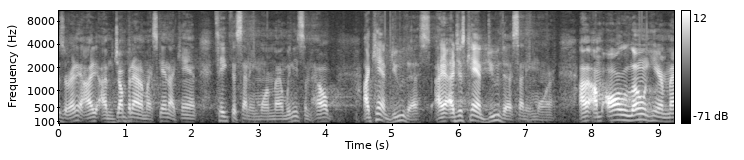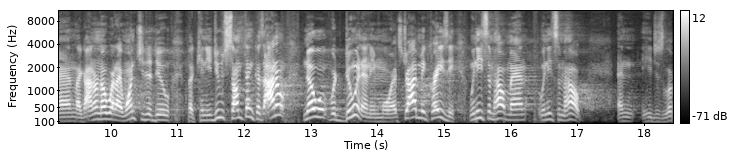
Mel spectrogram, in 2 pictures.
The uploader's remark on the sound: Recorded at TEDMED 2013.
